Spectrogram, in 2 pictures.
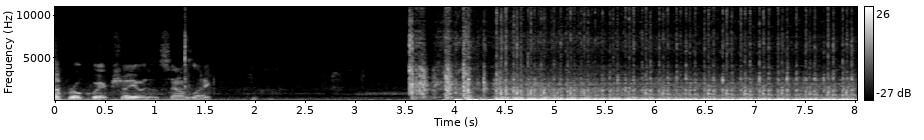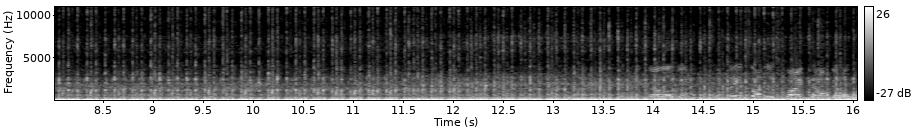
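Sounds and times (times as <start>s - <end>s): motorcycle engine idling: 3.9s - 16.0s.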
